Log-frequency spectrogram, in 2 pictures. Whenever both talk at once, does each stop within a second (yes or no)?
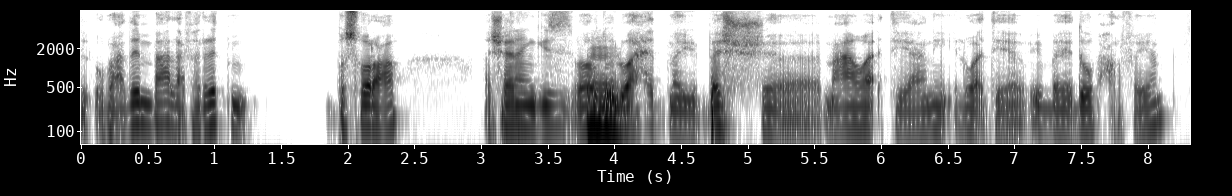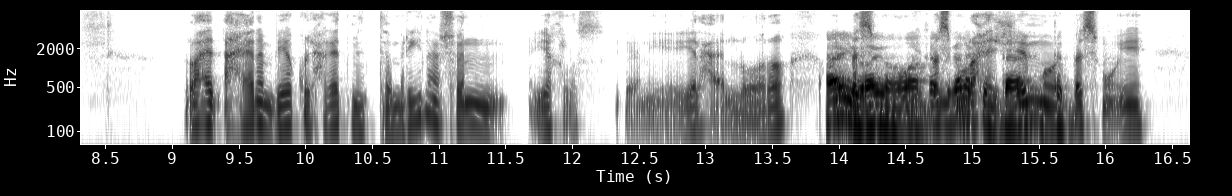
no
